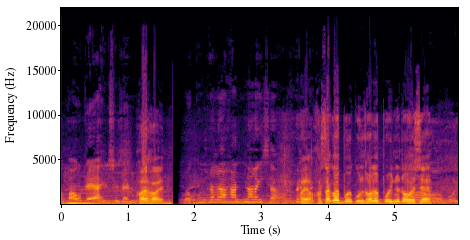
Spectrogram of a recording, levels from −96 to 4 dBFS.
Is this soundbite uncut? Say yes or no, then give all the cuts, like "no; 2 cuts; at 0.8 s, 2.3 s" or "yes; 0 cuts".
no; 1 cut; at 1.7 s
